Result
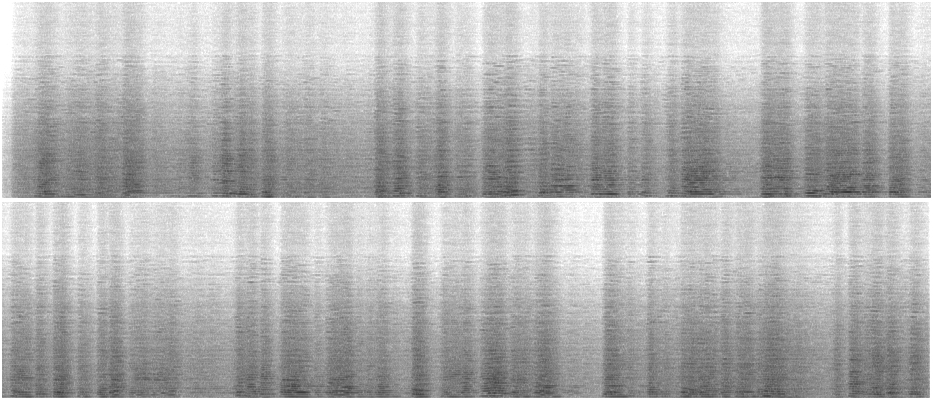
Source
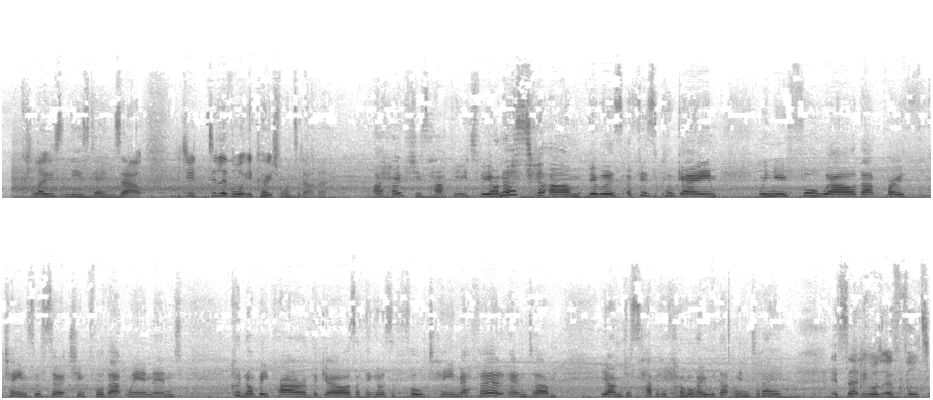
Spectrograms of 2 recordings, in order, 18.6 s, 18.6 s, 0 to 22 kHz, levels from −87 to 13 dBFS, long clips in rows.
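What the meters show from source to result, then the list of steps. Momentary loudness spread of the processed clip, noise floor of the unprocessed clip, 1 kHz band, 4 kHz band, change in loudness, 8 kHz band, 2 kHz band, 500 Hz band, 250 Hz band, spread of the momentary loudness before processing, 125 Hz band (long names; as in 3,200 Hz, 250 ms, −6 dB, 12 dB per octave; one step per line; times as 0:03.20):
9 LU, −34 dBFS, +1.0 dB, +13.0 dB, +2.5 dB, +17.0 dB, +6.5 dB, −3.5 dB, −2.5 dB, 12 LU, −5.5 dB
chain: spectral envelope flattened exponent 0.1
automatic gain control
high-pass filter 310 Hz 6 dB per octave
high-frequency loss of the air 92 metres
double-tracking delay 26 ms −3 dB
on a send: single-tap delay 284 ms −16 dB
on the sum: reverb whose tail is shaped and stops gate 120 ms falling, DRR −7 dB
level −5 dB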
